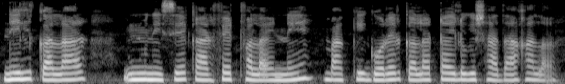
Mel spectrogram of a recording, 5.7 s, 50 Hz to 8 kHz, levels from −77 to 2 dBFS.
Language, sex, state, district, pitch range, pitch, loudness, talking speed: Bengali, female, Assam, Hailakandi, 205-225 Hz, 215 Hz, -14 LUFS, 150 wpm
